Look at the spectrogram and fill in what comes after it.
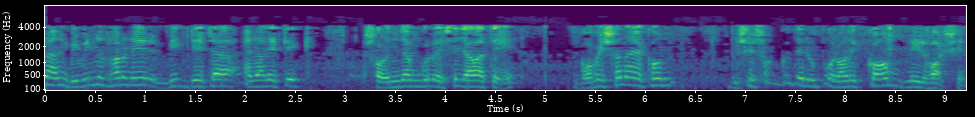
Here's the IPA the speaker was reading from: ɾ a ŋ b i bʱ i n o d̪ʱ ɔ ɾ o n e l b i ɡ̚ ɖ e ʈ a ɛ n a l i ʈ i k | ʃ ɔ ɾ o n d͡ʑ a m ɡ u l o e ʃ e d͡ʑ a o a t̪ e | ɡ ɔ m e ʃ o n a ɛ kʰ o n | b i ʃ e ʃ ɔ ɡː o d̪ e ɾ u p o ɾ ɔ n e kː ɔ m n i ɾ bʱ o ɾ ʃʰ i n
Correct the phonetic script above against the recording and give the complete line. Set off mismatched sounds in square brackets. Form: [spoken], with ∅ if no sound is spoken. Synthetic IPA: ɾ a ŋ b i bʱ i [nː] o d̪ʱ ɔ ɾ o n e [ɾ] b i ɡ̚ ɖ e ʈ a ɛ n a l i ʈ i k | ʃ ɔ ɾ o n d͡ʑ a m ɡ u l o e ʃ e d͡ʑ a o a t̪ e | ɡ ɔ [b] e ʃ o n a ɛ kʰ o n | b i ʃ e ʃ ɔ ɡː o d̪ e ɾ u p o ɾ ɔ n e kː ɔ m n i ɾ bʱ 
